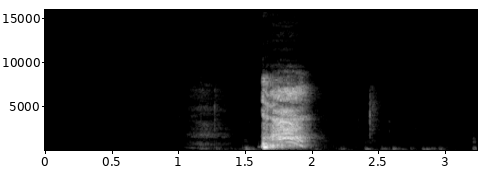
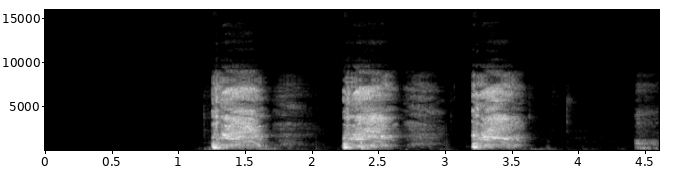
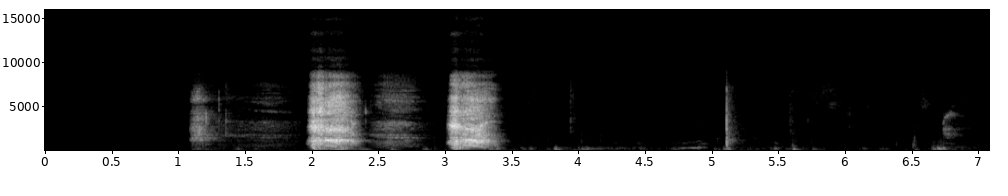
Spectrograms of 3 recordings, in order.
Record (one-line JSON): {"cough_length": "3.2 s", "cough_amplitude": 28567, "cough_signal_mean_std_ratio": 0.25, "three_cough_length": "4.6 s", "three_cough_amplitude": 30282, "three_cough_signal_mean_std_ratio": 0.41, "exhalation_length": "7.1 s", "exhalation_amplitude": 28696, "exhalation_signal_mean_std_ratio": 0.25, "survey_phase": "beta (2021-08-13 to 2022-03-07)", "age": "45-64", "gender": "Female", "wearing_mask": "No", "symptom_none": true, "smoker_status": "Current smoker (11 or more cigarettes per day)", "respiratory_condition_asthma": false, "respiratory_condition_other": false, "recruitment_source": "REACT", "submission_delay": "1 day", "covid_test_result": "Negative", "covid_test_method": "RT-qPCR"}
